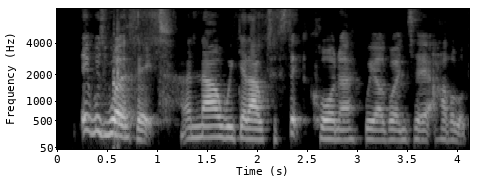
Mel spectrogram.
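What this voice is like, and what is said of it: Hoarse, slightly congested voice. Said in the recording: “my voice is a little hoarse tonight and I'm a little bit sniffly ... I think I've come down with a chill”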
